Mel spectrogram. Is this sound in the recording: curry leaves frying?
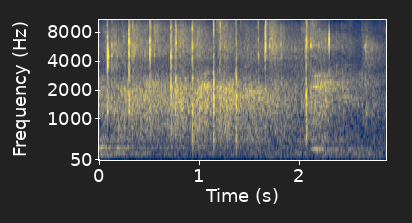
no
